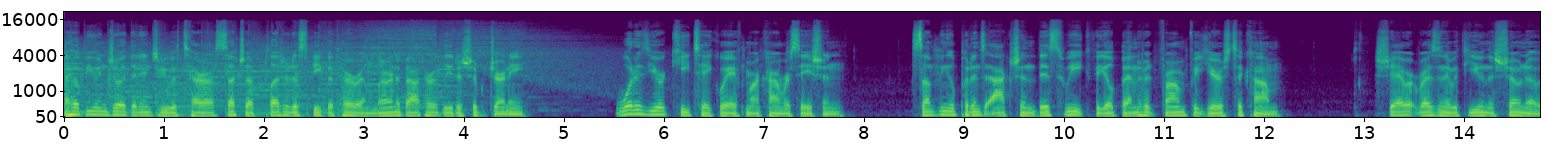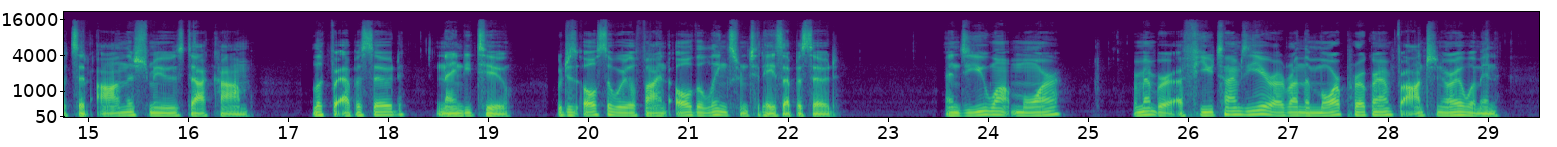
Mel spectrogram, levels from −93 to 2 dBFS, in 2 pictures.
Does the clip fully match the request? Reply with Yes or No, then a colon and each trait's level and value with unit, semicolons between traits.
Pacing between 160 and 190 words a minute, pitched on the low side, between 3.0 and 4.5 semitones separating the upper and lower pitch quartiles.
Yes: average, 185 wpm; low, 105 Hz; average, 3.4 semitones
